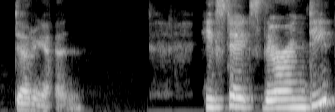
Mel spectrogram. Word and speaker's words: Devin: This is the leader of the Pascats called, it's spelled like Devin, like D-E-V-I-N, but it's pronounced Derian.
